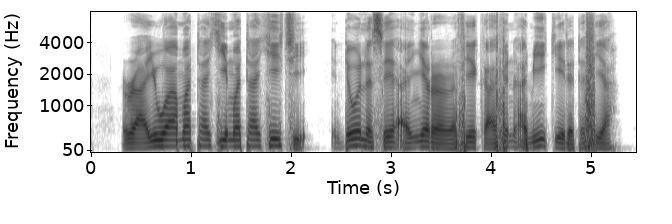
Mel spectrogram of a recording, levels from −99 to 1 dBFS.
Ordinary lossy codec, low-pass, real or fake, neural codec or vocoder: none; none; real; none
